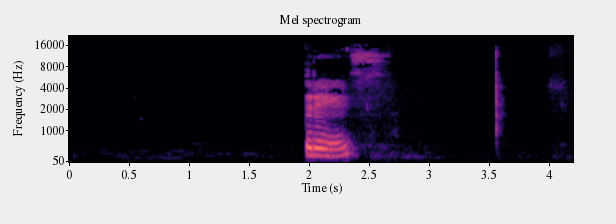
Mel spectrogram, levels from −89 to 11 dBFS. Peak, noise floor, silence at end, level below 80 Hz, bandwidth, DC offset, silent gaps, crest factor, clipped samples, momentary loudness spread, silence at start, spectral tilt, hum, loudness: -10 dBFS; -81 dBFS; 0.6 s; -84 dBFS; 16.5 kHz; under 0.1%; none; 22 dB; under 0.1%; 16 LU; 1.95 s; -2 dB/octave; none; -28 LUFS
